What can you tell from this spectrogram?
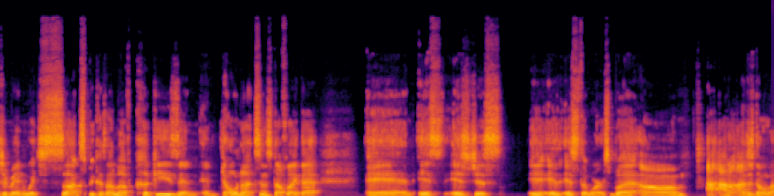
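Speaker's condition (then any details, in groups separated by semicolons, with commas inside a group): No condition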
